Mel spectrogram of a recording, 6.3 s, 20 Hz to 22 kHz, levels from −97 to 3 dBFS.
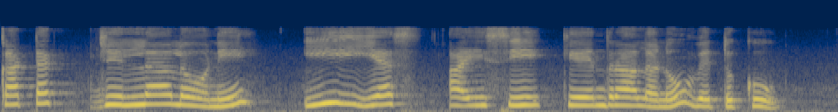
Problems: constant background noise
